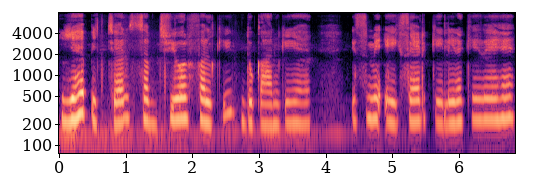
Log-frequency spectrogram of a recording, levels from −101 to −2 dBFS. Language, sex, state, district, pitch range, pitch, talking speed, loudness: Hindi, female, Rajasthan, Jaipur, 205-235 Hz, 220 Hz, 140 wpm, -21 LUFS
